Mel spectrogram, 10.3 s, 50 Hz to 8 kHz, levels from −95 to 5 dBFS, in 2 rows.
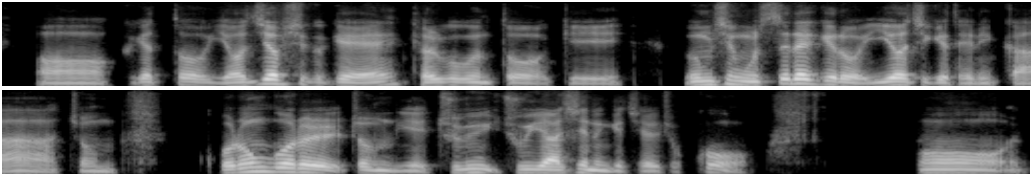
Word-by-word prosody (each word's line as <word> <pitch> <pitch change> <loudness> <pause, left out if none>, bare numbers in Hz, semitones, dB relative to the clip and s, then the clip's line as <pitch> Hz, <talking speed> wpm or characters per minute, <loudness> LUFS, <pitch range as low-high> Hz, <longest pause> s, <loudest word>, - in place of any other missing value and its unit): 어 85 -1 -3
그게 110 - -3
또 110 -4 -2
여지없이 145 +10 +4
그게 100 +2 +1
결국은 105 -1 0
또 85 -3 -3
이 80 -2 -7 0.3
음식물 120 -1 +1
쓰레기로 155 - +4
이어지게 100 -2 +3
되니까 80 -1 -4
좀 85 -2 -8 0.5
고런 145 +6 +3
거를 130 -7 +5
좀 100 -4 -3
예 90 - -4
주의 115 +1 -4
주의하시는 115 - +2
게 175 - -6
제일 85 - -6
좋고 - - -6 0.8
어 115 -1 0
105 Hz, 285 characters per minute, -22 LUFS, 90-115 Hz, 0.8 s, 거를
